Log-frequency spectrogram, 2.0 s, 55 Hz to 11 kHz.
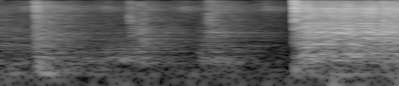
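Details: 1965 Austin Healey after years of neglect, with starter fluid applied: slow uneven cranking strokes about half a second apart, then a loud rush with no firing rhythm; cranks but won't start, fuel starvation; spark confirmed.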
